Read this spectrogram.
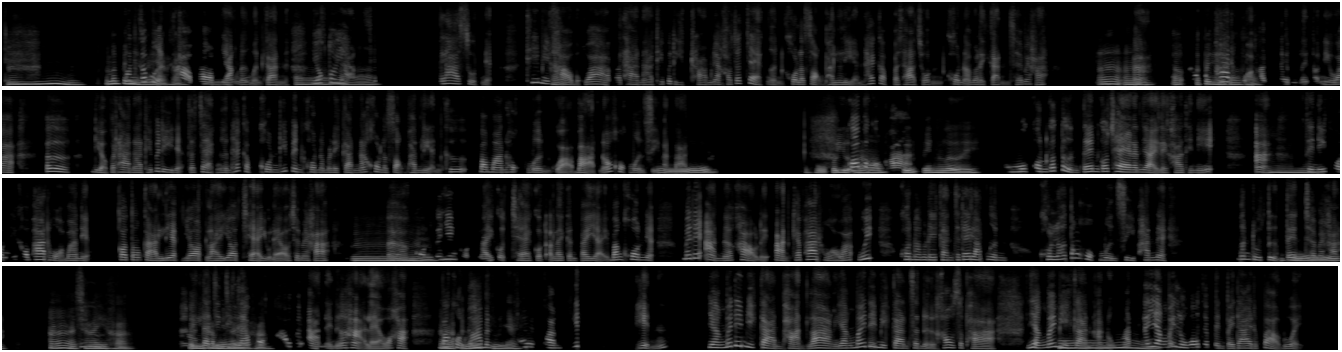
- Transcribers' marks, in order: none
- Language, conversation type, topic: Thai, podcast, เวลาเจอข่าวปลอม คุณทำอะไรเป็นอย่างแรก?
